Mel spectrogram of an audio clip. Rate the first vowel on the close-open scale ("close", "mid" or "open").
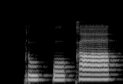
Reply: close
